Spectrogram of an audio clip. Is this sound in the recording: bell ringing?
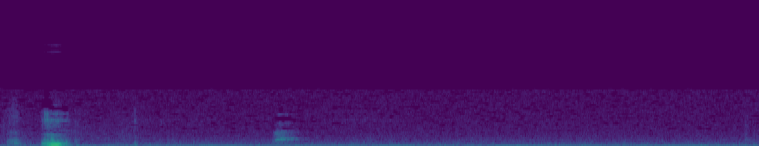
no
